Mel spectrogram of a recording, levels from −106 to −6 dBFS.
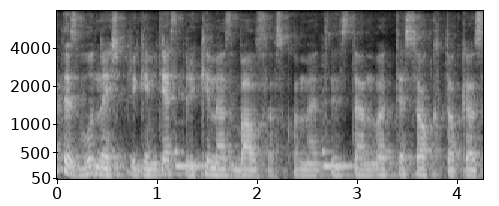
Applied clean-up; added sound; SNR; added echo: none; Bowed string instrument; 7 dB; reverberation time 0.5 s.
